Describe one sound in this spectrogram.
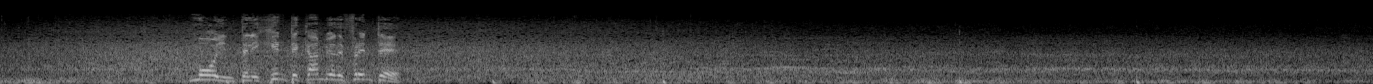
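A stadium crowd murmurs steadily.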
